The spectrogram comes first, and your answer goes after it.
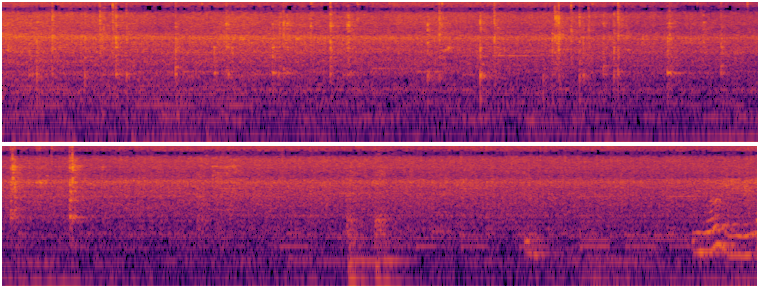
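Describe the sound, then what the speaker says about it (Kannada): Ground masala paste and vegetables fry in hot oil in a pan for a bread peas pulao, giving a steady soft sizzle with occasional stirring scrapes and clinks, while a person talks over it. "ಸ್ವಲ್ಪ ಫ್ರೈ ಮಾಡಬೇಕು, ಎಣ್ಣೆಯಲ್ಲಿ ಫ್ರೈ ಆಗಬೇಕು ಜಾಸ್ತಿ"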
